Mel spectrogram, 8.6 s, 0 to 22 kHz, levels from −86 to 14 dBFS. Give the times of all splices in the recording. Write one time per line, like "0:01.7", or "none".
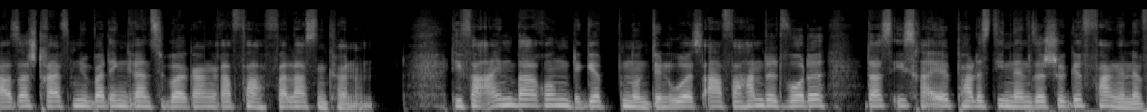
0:04.3
0:06.5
